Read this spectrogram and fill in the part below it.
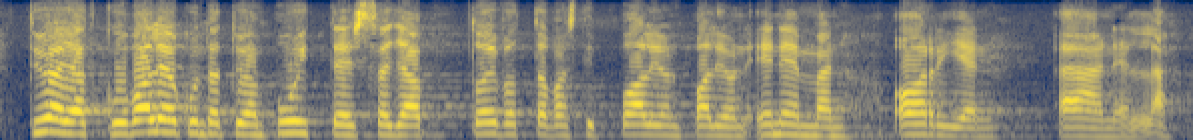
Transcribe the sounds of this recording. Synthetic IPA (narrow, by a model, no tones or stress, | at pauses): t̪yæjɑt̪kuːʋɑljo̞kunt̪ɑt̪yæmpujt̪ːe̞ːsːɑjɑt̪o̞jʋo̞t̪ːɑʋɑst̪ippɑljo̞mpɑljo̞ne̞ne̞mːænʔɑrjen | ʔæːne̞̰lːæ̰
